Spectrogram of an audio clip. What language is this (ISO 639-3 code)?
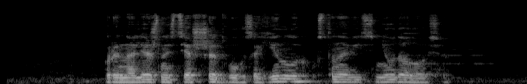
bel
